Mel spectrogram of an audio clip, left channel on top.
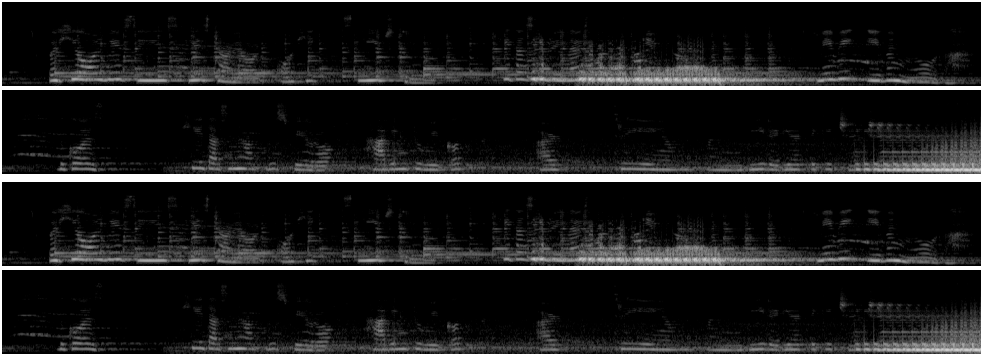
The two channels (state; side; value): identical; both; correlation 1.00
